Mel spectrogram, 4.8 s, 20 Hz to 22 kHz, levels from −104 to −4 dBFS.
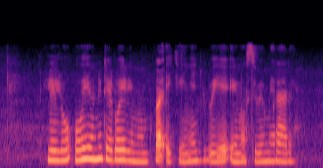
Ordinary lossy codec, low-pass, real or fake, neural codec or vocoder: MP3, 48 kbps; 7.2 kHz; real; none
